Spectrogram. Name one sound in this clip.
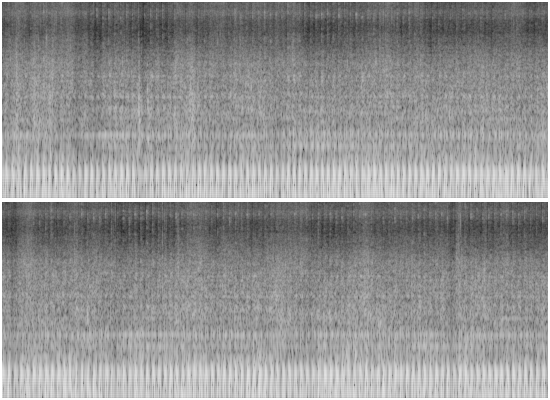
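A boat engine chugs loudly and steadily.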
